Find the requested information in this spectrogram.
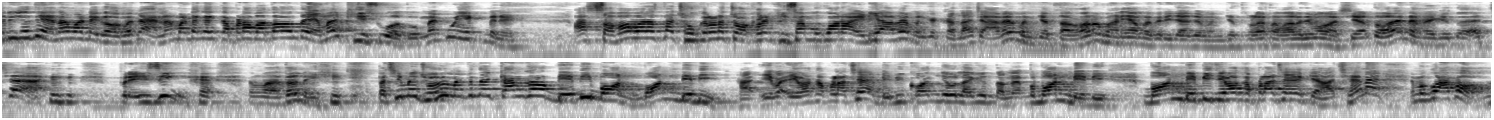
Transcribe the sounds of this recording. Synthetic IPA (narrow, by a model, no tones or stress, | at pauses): ət̪ɾid͡ʒad̪ĩenamaʈeɡəʋomɛ̃kãenamaʈekaikːəpɽabət̪aʋot̪oɛmãkʰisũɦət̪ũmɛ̃kũek̚mɪnɪ̰ʈ | asəʋaʋəɾəsnat͡ʃʰokɾanat͡ʃɔkleʈ̚ɦʰisamukʋanoaɪɽijaːʋemənkekəd̪at͡ʃaʋemənket̪əmaɾobʱaɽ̃ijãbət̪ɾid͡ʒad͡ʒ̪emənket̪ʰoɽat̪əmaɾad̪imãɦəʃijaɾt̪oɦɔjnemɛ̃ked̪ũətːʃʰa | pɾezɪŋɡmãt̪onəɦĩpət͡ʃʰimɛ̃d͡ʒojũmɛ̃ked̪ũekːamkəɾõbebibɔnbɔnbebiɦãʔeʋaeʋakəpɽat͡ʃʰebebikɔnd͡ʒeʋũlaɡjũt̪əmnebɔnbebi | bɔnbebid͡ʒeʋakəpɽat͡ʃʰekeɦat͡ʃʰene | mɛ̃kako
